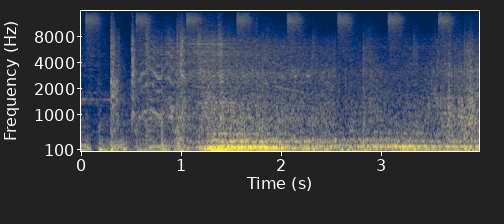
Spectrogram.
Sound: engine revving

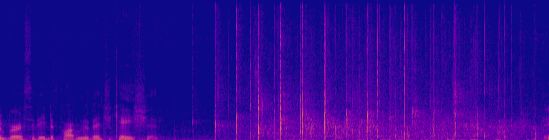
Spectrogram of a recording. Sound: applause

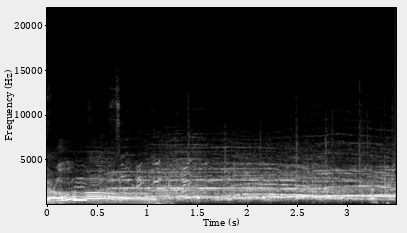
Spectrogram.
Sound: cheering

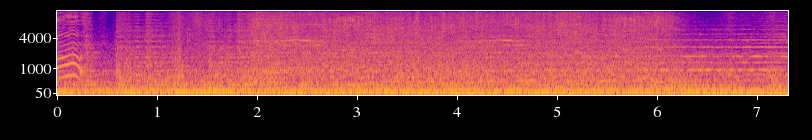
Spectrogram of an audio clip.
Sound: screeching

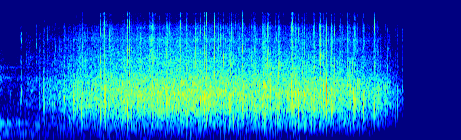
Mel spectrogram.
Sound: applause

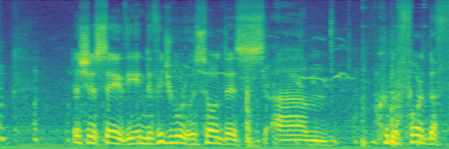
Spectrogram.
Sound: laughter; laughter

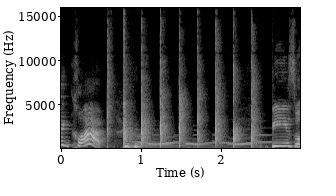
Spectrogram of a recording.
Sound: clapping

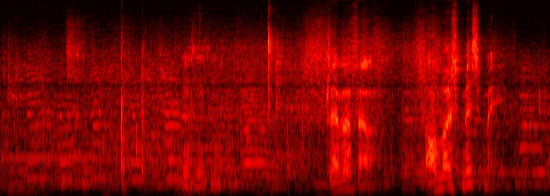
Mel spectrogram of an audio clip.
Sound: chuckling

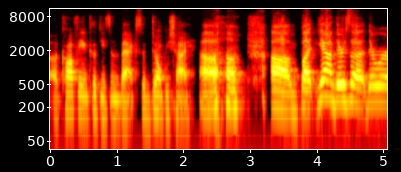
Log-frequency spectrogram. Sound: laughter

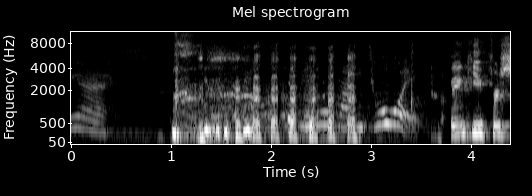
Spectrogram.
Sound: all laugh

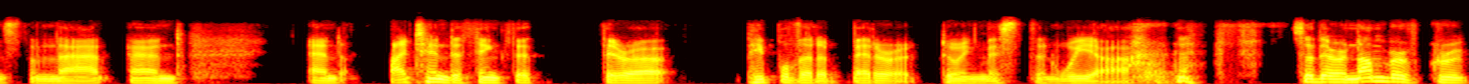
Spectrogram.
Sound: laugh

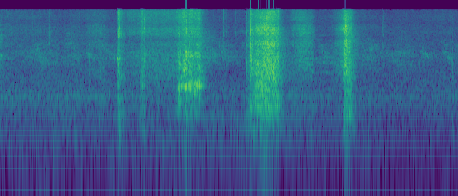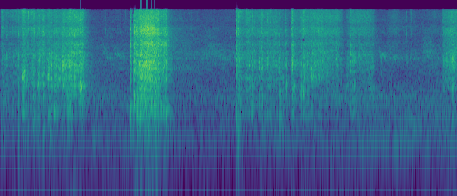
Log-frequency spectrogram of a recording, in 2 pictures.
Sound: sound of cement being applied birds singing

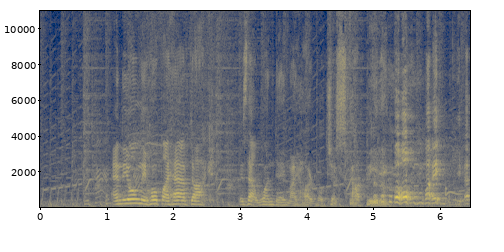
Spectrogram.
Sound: laugh

